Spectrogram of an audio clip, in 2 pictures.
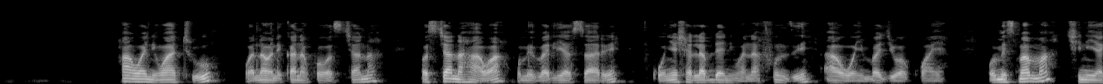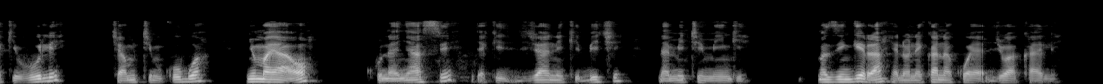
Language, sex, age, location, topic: Swahili, male, 18-24, Nairobi, education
